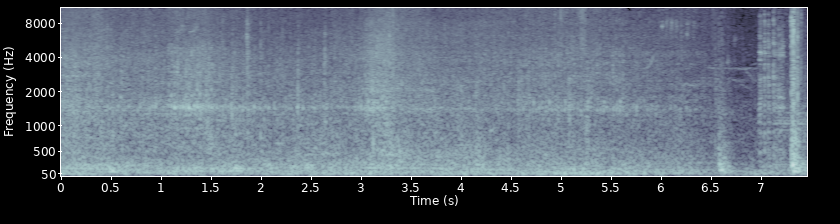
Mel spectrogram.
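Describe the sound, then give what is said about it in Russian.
Engine rumble of approaching cars, a steady broad noise blended with rushing water from a stream crossed on stones, with a couple of brief bumps near the end. “идут навстречу подъезжающим машинам.”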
